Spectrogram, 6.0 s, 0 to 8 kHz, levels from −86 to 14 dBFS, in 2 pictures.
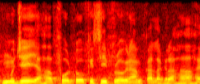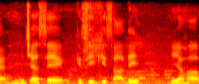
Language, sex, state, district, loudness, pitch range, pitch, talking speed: Hindi, male, Haryana, Charkhi Dadri, -14 LUFS, 135-145 Hz, 140 Hz, 140 wpm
